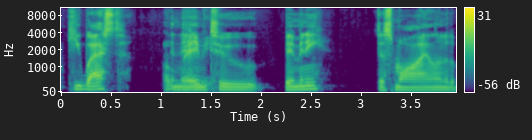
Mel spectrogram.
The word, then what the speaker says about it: Bimini: Some people say Bimini and then some people say biminy.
